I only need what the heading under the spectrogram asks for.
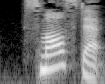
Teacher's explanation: Then small and step link with the L carrying into the S. Small step becomes SML step with a clear S at the beginning.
